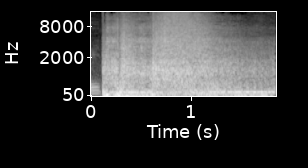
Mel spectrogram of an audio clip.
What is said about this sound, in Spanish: Todas estas explosiones constantes son insoportables. El bombardeo no para nunca por la noche y estoy aterrada.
